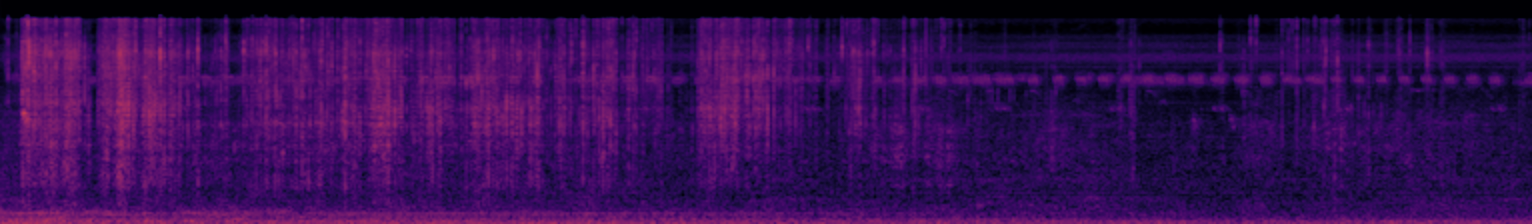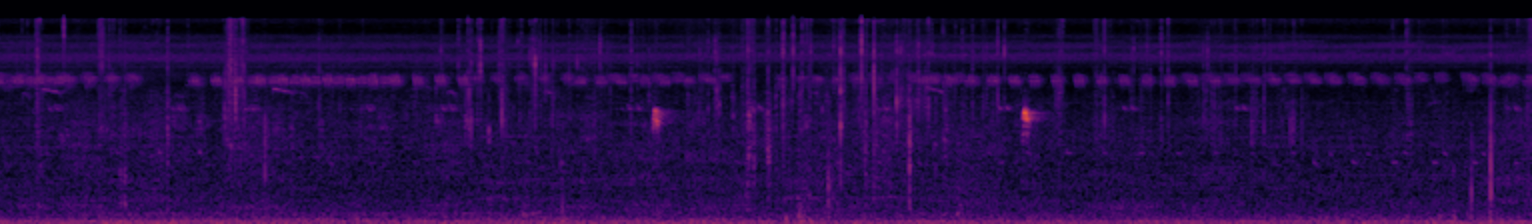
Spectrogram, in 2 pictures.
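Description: Thin plastic bag crinkling and rustling as it is handled in the hands, dying away after about nine seconds. After that an insect trills steadily in the background in a fast, even pulse, with two brief sharp clicks late on.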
